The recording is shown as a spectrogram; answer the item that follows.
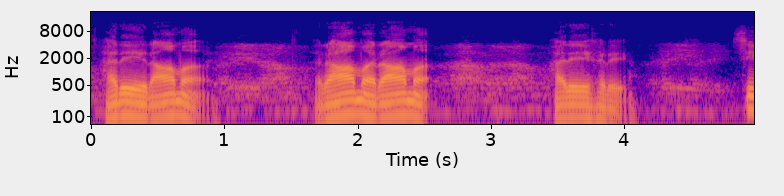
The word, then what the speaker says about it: Rama: Hare Rama. Hare Rama. Rama Rama. Hare Hare. See, in Hindi when you write Rama, you say, Hare Ram.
